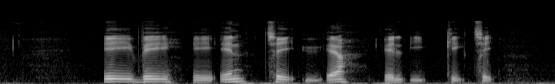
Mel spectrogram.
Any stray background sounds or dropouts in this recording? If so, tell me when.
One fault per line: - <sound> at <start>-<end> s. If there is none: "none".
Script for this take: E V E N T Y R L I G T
none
